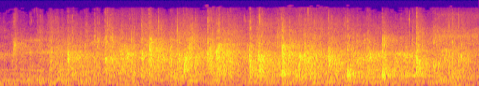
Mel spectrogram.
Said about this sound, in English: Y'all give my brother a round of applause.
